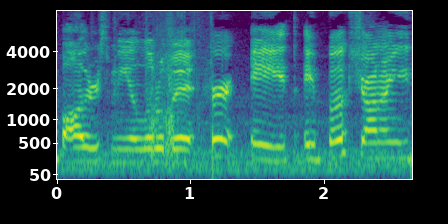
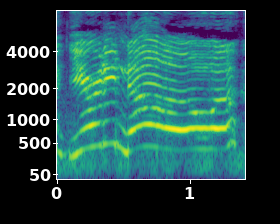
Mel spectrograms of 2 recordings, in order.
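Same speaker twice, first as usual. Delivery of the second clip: much higher and louder, bursting with excitement; excited shout; 8 semitones higher, 5 dB louder than usual. Real, not acted. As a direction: belt it out like an eager fan. Excited book hype to viewers.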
